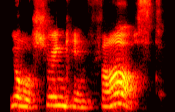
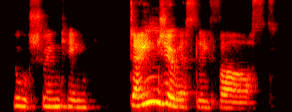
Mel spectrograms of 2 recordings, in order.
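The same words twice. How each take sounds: First: Drawn-out warning, leaning on "fast"; slow taunt. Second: "dangerously" picked out after a slow build; pause, then lean hard on "dangerously"; ominous emphasis. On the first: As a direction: stretch "shrinking" and land firmly on "fast". Mr Twit taunting, first statement. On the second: Mr Twit escalating the taunt. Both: Acted.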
